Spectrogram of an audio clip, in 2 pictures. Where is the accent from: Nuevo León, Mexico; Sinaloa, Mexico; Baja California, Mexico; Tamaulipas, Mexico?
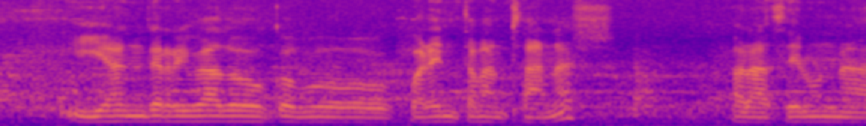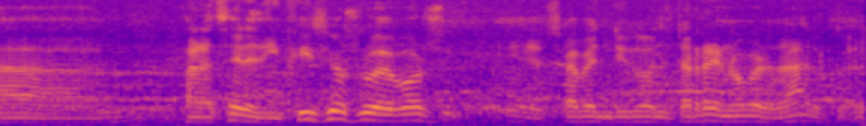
Nuevo León, Mexico; Monterrey; Yo soy de Monterrey, ya vivo en Monterrey, allí me estoy siempre.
